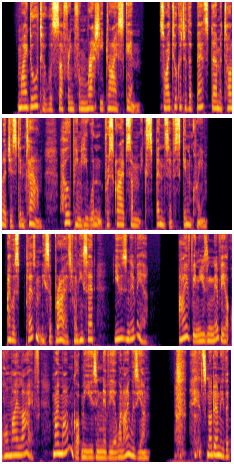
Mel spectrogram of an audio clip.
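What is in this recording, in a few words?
Commercial, voice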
